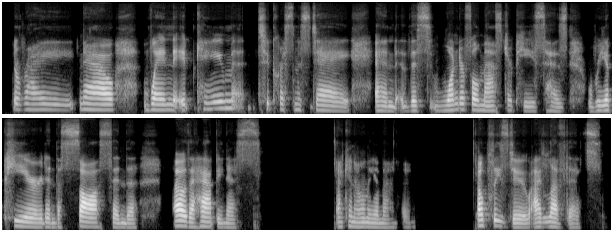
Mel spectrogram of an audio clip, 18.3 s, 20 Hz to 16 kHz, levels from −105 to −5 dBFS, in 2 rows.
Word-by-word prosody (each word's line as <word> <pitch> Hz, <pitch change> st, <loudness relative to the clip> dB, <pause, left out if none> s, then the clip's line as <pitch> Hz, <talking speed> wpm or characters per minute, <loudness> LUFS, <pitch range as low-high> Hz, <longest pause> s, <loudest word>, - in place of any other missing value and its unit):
The 185 Hz, -, -2 dB
right. 180 Hz, -2 st, -8 dB
Now, 180 Hz, -2 st, +5 dB, 0.4 s
when 175 Hz, -1 st, +1 dB
it 170 Hz, -, -1 dB
came 215 Hz, +3 st, -4 dB, 0.4 s
to 400 Hz, -, -5 dB
Christmas 180 Hz, -, -8 dB
Day, 155 Hz, -4 st, -2 dB, 0.4 s
and 145 Hz, -2 st, -2 dB, 0.2 s
this 150 Hz, 0 st, -2 dB
wonderful 170 Hz, +4 st, 0 dB
masterpiece 150 Hz, -3 st, -6 dB
has 130 Hz, -2 st, -9 dB, 0.3 s
reappeared, 150 Hz, -1 st, -1 dB
and 135 Hz, -2 st, -4 dB
the 135 Hz, -, -7 dB
sauce, 145 Hz, +2 st, +6 dB
and 130 Hz, -1 st, -3 dB
the 125 Hz, 0 st, -4 dB, 0.6 s
oh, 170 Hz, 0 st, +11 dB
the 145 Hz, -3 st, +3 dB
happiness. 135 Hz, -5 st, 0 dB, 1.1 s
I 145 Hz, -, -5 dB
can 160 Hz, +1 st, -7 dB
only 140 Hz, -1 st, -4 dB
imagine. 130 Hz, -, -11 dB, 0.9 s
Oh, 180 Hz, +1 st, +9 dB
please 175 Hz, -4 st, -4 dB
do, 130 Hz, -1 st, -1 dB
I 135 Hz, +2 st, +3 dB
love 145 Hz, -2 st, 0 dB
this. -, -, -8 dB
155 Hz, 110 wpm, -27 LUFS, 140-175 Hz, 1.1 s, oh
